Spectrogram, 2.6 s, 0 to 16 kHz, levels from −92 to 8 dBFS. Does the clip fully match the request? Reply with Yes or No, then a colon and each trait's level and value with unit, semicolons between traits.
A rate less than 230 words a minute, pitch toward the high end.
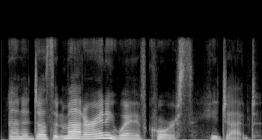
Yes: fast, 205 wpm; high, 220 Hz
